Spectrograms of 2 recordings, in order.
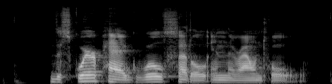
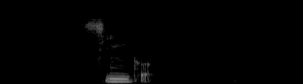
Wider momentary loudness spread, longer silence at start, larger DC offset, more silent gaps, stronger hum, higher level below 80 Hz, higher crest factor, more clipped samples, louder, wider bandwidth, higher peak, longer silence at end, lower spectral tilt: about the same, 11 LU vs 13 LU; second, 0.5 s vs 0.8 s; neither; neither; neither; first, -64 dBFS vs under -90 dBFS; about the same, 20 dB vs 20 dB; neither; first, -23 LUFS vs -42 LUFS; first, 15.5 kHz vs 9.4 kHz; first, -4 dBFS vs -28 dBFS; second, 0.35 s vs 1.5 s; about the same, -5 dB/octave vs -4.5 dB/octave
